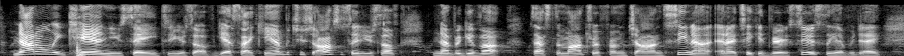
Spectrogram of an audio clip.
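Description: In an animated, upbeat tone, a woman speaks at a fairly quick pace and medium pitch with ordinary pitch variation, while background noise is noticeable. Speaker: podcast host. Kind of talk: solo monologue podcast. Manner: upbeat motivational.

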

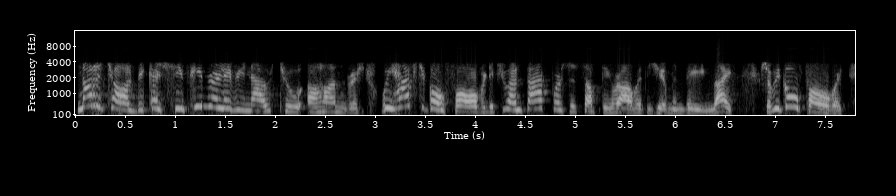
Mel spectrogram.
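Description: With an Irish accent and an animated tone, a woman pitched high races at a very fast pace with hardly any pauses and very wide pitch swings. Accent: Irish (Louth). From Ireland, Dundalk. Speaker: regular radio caller. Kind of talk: talk radio call-in. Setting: phone call.

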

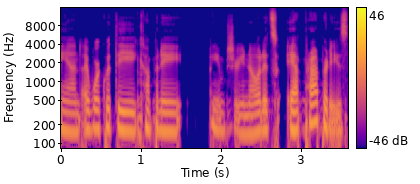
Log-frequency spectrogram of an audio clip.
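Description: Recorded dry and close with no echo and a silent background, a woman with an American accent talks at a fairly quick pace with fairly even intonation. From Chicago area. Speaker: real estate broker. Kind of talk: interview.

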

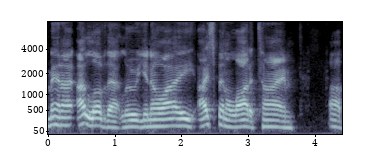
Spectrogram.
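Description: A man speaks in a normal speaking voice at a medium pitch with fairly even intonation. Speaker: podcast host. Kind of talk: interview.

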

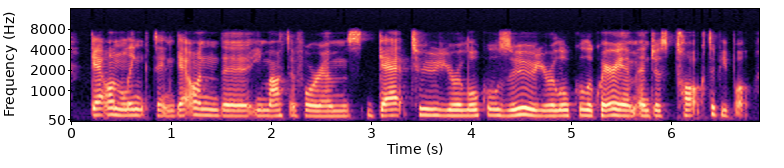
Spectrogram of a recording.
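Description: A woman with a Glasgow accent speaks at a moderate pace and a medium pitch in a flat monotone, with very even loudness and hardly any pauses. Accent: Scottish (Glasgow area). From Scotland, village near Glasgow. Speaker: killer whale trainer and author. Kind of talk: interview. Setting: remote call.

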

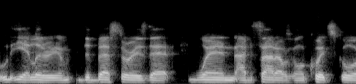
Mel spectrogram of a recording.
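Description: A man with an American accent speaks at a fairly quick pace, his fairly low voice held in a monotone, flat intonation. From West Philadelphia. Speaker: chef and restaurant owner. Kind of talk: casual interview.

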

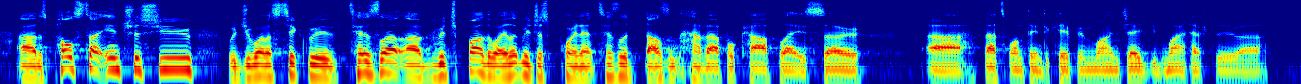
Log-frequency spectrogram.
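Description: On a very clean recording with a silent background, a man with an Australian accent talks at a fairly quick pace with a medium pitch and very wide pitch swings. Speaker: car podcast host. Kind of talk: casual chat.

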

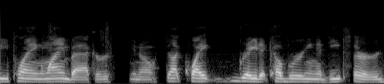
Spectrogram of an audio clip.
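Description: At a moderate pace and with fairly even intonation, a man talks in an unremarkable speaking voice. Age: 30s. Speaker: college football coach. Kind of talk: casual chat. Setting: call-in to live online audio room.

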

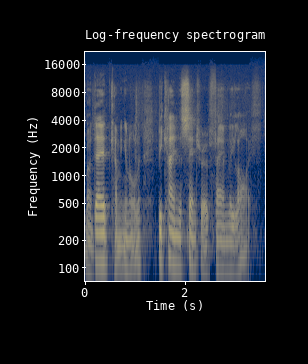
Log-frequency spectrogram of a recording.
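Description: Fairly even intonation from a man in an Australian accent. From Sydney, Australia. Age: 70s. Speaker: minister and charity founder. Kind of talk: casual interview conversation.

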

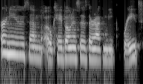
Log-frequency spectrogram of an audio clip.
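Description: This woman has an ordinary speaking voice with a fairly high pitch and an American accent. She talks at a moderate pace with ordinary pitch variation. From US Midwest, Missouri. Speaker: travel points coach and podcaster. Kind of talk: casual interview.

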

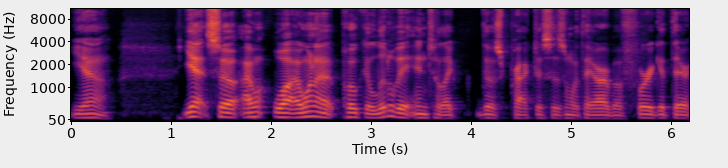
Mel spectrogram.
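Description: The man has an unremarkable speaking voice, medium in pitch with ordinary variation. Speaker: podcast host. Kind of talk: casual chat. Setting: home bunker, recording remotely.

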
